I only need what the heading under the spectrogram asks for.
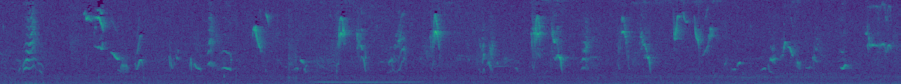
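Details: Gray catbird singing: a steady, jumbled run of short, varied squeaky and chirpy notes, some sliding up or down, tumbling one after another without pause over a constant low rumbling background noise.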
